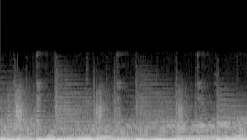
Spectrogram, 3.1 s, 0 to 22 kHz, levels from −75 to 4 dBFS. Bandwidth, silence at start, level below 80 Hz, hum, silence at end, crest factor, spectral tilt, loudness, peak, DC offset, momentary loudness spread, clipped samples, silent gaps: 14 kHz; 0 s; -22 dBFS; none; 0 s; 14 dB; -5.5 dB/octave; -15 LUFS; 0 dBFS; 4%; 1 LU; under 0.1%; none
